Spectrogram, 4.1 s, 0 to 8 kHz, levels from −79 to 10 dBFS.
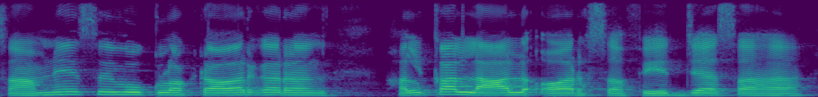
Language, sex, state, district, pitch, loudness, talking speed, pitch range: Hindi, male, Jharkhand, Garhwa, 175 Hz, -15 LUFS, 190 wpm, 165-190 Hz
